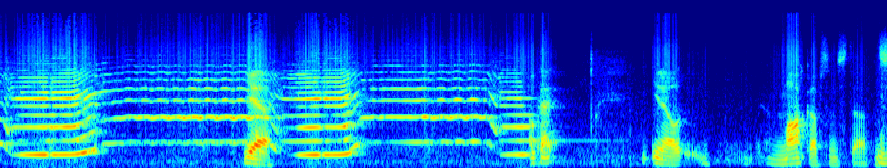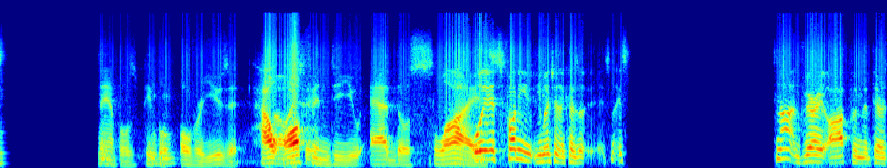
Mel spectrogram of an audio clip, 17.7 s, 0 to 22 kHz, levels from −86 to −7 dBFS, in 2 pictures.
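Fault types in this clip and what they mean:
Filter restarted on every block: a processing filter drops its internal state at each block boundary and starts again from zero, so every block opens with a small transient. Here that produces a steady 200 Hz buzz running through the whole clip, which fits blocks of about 5 ms. The buzz rises and falls with the level of the sound and is most evident in louder passages.
Call audio freeze: the sound stalls, briefly continues as a fading buzz, and then drops to silence before resuming exactly where it stopped. Nothing is lost, but a gap is inserted. The likely cause is delayed packets leaving the receiver's jitter buffer empty. It happens from 8.89 to 9.88 s, with about 0.88 s of silence, and from 15.14 to 16.64 s, with about 1.42 s of silence. The freezes add about 0.97 s and 1.48 s of delay respectively.
Jitter buffer speed-up: the receiver drains excess buffered audio by cutting out short pitch-period-length pieces in quick succession. 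The sound runs faster at an unchanged pitch and comes across as hurried. From 14.05 to 15.11 s it plays at 146% speed, removing roughly half a second. From 16.87 s to the end it plays at 112%, removing roughly a tenth of a second.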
